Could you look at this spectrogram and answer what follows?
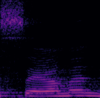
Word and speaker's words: salmon: half salmon palm almond now half and salmon they never have an l that's produced or that's sorry that's pronounced but palm almond can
